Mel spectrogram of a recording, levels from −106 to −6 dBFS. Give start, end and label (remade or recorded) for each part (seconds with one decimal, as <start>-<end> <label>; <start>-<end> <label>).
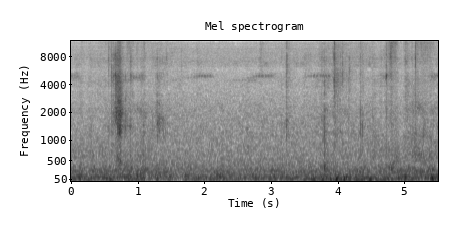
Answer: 0.0-1.2 remade; 1.2-4.5 recorded; 4.5-5.5 remade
